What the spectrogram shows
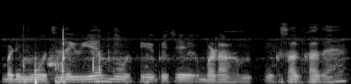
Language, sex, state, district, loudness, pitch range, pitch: Hindi, male, Uttar Pradesh, Shamli, -24 LUFS, 105-115 Hz, 110 Hz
